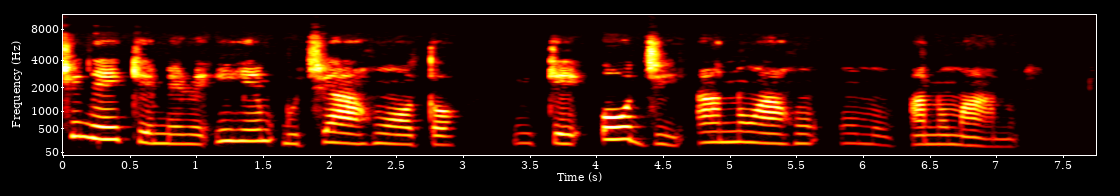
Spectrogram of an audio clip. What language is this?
Igbo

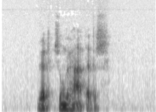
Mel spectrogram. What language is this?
Western Frisian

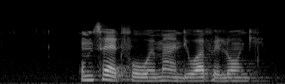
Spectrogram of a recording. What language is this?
Swati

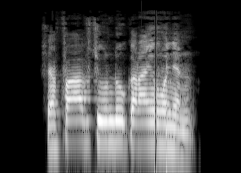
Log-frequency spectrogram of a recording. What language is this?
Sindhi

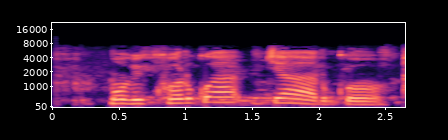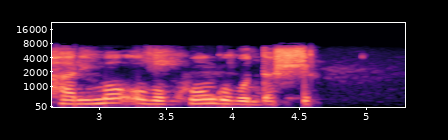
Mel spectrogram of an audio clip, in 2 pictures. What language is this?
Kinyarwanda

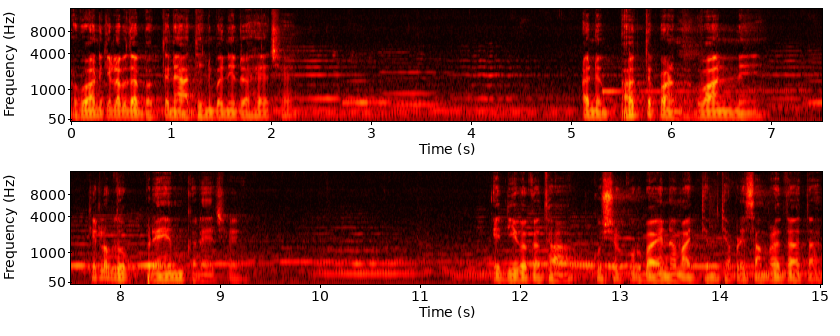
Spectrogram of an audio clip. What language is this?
Gujarati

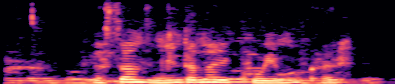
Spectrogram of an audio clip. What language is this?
Kinyarwanda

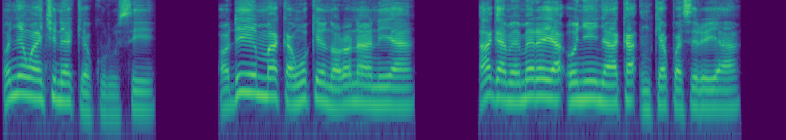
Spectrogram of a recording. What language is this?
Igbo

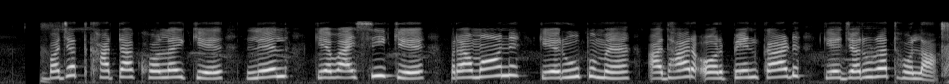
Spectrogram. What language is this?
Maithili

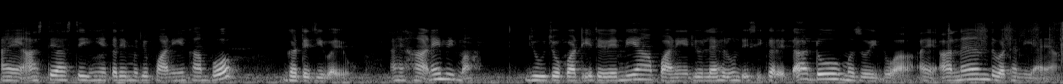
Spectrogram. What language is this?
Sindhi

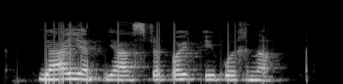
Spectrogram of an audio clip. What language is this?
Abkhazian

